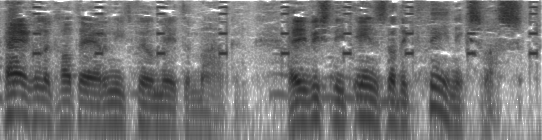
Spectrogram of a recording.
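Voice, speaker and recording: An actor with a Flemish accent playing a vengeful, power-hungry hostage-taker in a TV crime drama, menacing, taunting and commanding. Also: male voice, fairly low pitch, wildly swooping pitch, a little fast. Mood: tense, gloating. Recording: muffled, noisy TV drama rip.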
